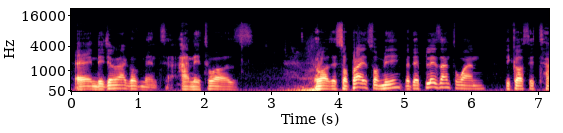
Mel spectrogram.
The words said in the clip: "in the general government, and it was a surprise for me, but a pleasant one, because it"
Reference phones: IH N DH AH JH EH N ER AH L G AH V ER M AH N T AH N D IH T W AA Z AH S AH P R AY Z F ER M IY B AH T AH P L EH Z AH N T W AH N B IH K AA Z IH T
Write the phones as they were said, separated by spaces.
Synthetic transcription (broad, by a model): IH N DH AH JH EH N ER AH L G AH V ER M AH N T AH N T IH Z W AA Z AH S AH P R AY Z F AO M IY B AH T AH P L EH Z AH N T W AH N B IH K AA S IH T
